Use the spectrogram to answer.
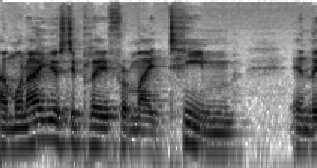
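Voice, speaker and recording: Recorded with audible room echo, the speaker uses a Derry accent, a moderate pace and ordinary pitch variation. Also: man. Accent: Northern Irish (Derry). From Northern Ireland (Derry). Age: 60s. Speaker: author and humanitarian. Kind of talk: interview storytelling.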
